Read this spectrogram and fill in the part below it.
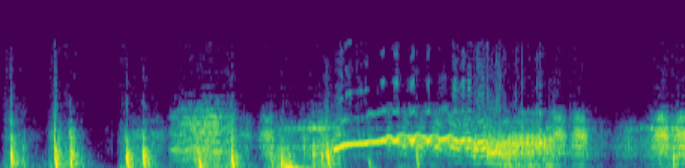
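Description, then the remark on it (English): A Mexican saddle pony whinnies in a long, wavering neigh that rises then trails off, preceded by several sharp hoof clops and thumps. “He's a real Mexican saddle pony.”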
